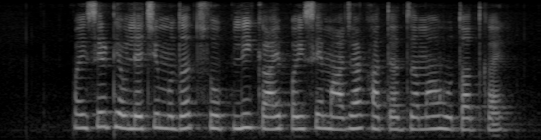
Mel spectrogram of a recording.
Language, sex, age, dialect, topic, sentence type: Marathi, female, 18-24, Southern Konkan, banking, question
